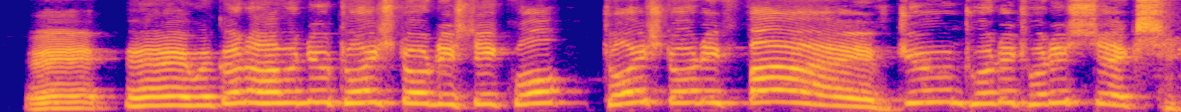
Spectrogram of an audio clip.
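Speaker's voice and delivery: very high, cartoonish toy piggy-bank voice. Imagining a favorite Toy Story character saying this, Ham the Piggy Bank impression. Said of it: "I could actually envisage um, Ham saying that".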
